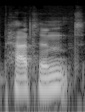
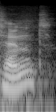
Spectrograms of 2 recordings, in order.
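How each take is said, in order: First: The word is said the American way. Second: The word is said the British way. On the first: "is uh, American" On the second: "is apparently the British"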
